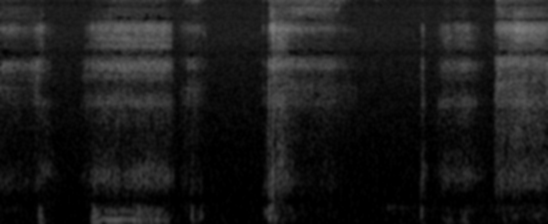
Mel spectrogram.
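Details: Person sleeping contentedly: irregular snorting, rattling breaths with a low vibrating snore and soft whistly exhalations; snoring.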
